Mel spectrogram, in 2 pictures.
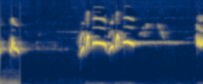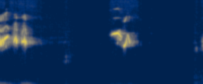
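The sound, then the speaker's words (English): A bird sings in a yard in several short, bright phrases of chirps and warbles with a sustained whistled note, separated by pauses of silence, clear with no voices. “I wish I could hear the sweet sound of the birds singing.”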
